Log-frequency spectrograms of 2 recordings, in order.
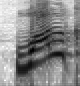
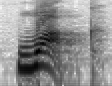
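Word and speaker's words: walk: অনেকেই আমরা ওয়াল্ক বলে প্রোনাউন্স করি, কিন্তু সেটা ভুল। এর সঠিক প্রোনাউন্সিয়েশন হচ্ছে ওয়াক।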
